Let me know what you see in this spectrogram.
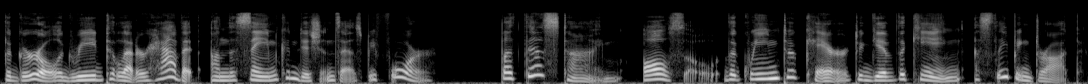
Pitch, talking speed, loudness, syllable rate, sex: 205 Hz, 160 wpm, -18 LUFS, 3.8 syllables/s, female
